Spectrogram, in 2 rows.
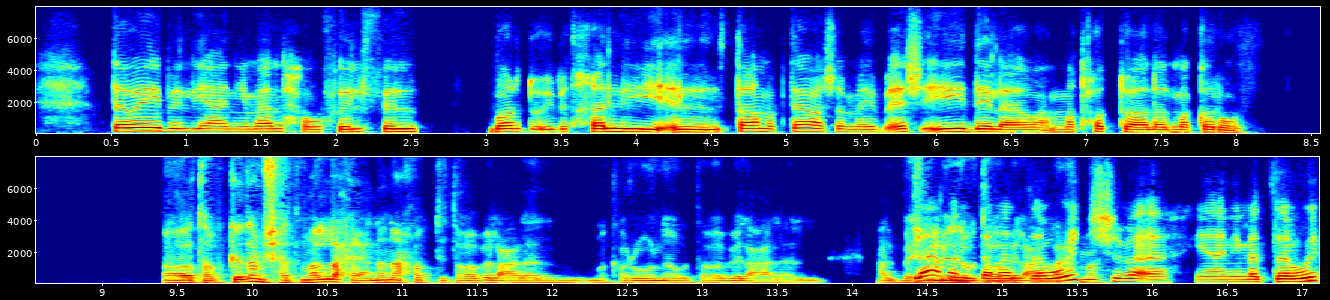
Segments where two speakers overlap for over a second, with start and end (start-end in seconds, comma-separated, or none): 14.4-15.7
